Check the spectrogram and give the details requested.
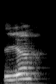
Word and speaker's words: Sia: Sia?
